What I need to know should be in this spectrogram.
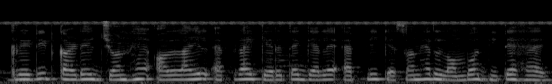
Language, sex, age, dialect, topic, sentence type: Bengali, female, 18-24, Jharkhandi, banking, statement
